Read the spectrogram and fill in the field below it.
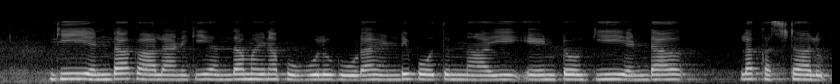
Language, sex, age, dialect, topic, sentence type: Telugu, female, 31-35, Telangana, agriculture, statement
